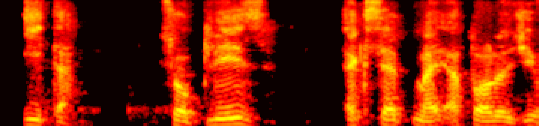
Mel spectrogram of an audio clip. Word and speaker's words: eta: And I apologize for having pronounced it yesterday as H in English. No, it is eta.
